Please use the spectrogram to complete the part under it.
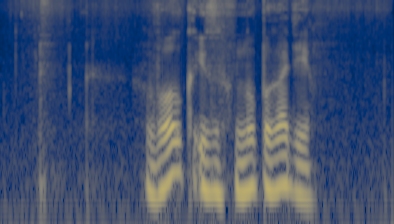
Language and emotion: Russian, neutral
